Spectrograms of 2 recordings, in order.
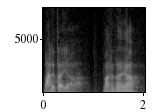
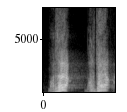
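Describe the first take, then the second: First: It sounds warm, gentle and loving. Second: It sounds like a scolding rebuke.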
